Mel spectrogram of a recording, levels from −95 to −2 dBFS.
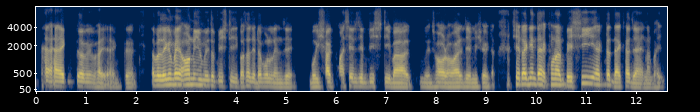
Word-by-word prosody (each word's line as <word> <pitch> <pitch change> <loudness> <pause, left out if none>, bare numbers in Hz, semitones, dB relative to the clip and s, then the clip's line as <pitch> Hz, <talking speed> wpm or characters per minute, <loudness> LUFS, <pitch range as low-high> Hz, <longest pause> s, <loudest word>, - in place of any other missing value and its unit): হ্যা, - - +1
হ্যা। 125 - +6
একদমই 120 - -2
ভাই - - -1 0.2
একদমই। 100 0 -9 0.3
তারপরে 140 0 +4
দেখুন 160 +2 +4
ভাই 165 0 +8 0.2
অনিয়মিত 150 -4 0
বৃষ্টির 125 -1 -7
কথা 130 +5 -2
যেটা 115 0 -1
বললেন 105 -3 -4
যে 100 - -1 0.5
বৈশাখ 105 +2 +1 0.2
মাসের 115 +1 -3
যে 115 - -1
বৃষ্টি, 115 0 -9
বা 105 0 +4 0.7
ঝড় 110 -2 +1
হওয়ার 105 +1 +2
যে 105 - -1
বিষয়টা 100 -1 -7 0.4
সেটা 170 0 +4
কিন্তু 170 -2 +3
এখন 165 - -3
আর 150 - +4
বেশিই 195 +10 -1 0.2
একটা 155 0 0
দেখা 110 +3 +1
যায় 95 -2 -1
না - - -7
ভাই। - - -10
115 Hz, 155 wpm, -25 LUFS, 105-155 Hz, 0.7 s, ভাই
